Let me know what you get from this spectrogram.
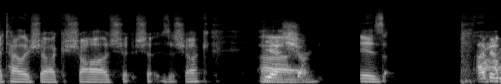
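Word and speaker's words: Shough: Uh Tyler Shuck Shaw, is it Shuck? Is I've been mispronouncing Tyler Shuck for a while. I finally got it down. I just heard it was Shuck uh two hours ago.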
